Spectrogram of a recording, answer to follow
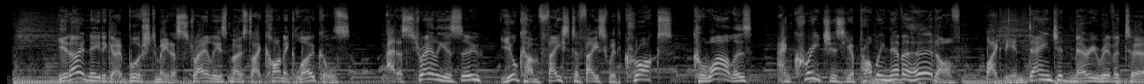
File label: NARRATION, Authentic Australian Voiceover; AUSTRALIA ZOO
